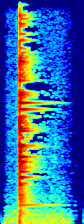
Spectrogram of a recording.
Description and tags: An anvil being struck by a metal hammer.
